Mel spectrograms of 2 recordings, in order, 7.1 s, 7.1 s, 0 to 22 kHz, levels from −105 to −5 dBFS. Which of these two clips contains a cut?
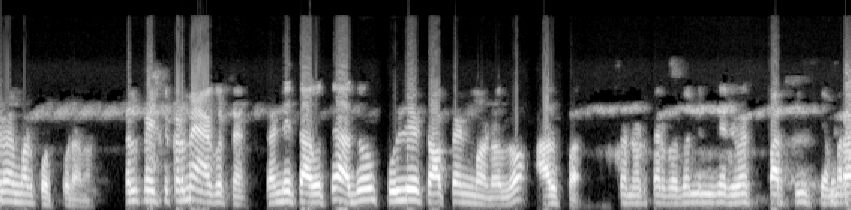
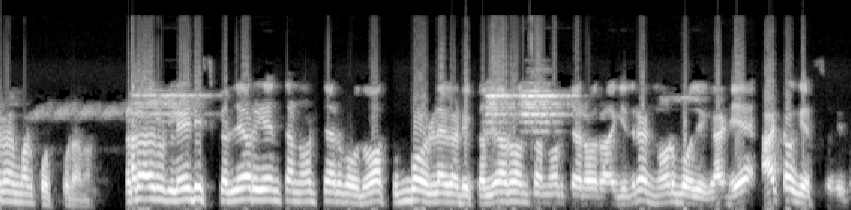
second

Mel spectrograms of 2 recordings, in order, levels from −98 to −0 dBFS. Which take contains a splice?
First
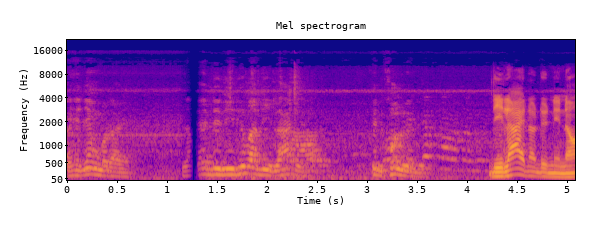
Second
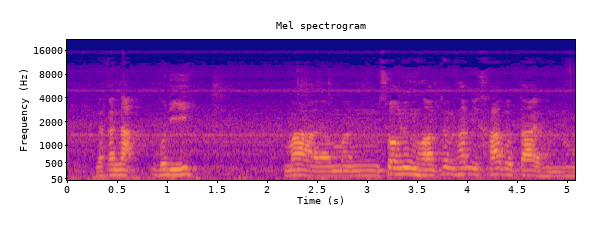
first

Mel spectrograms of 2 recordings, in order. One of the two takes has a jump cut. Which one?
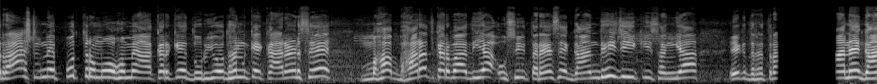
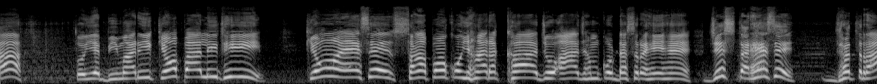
second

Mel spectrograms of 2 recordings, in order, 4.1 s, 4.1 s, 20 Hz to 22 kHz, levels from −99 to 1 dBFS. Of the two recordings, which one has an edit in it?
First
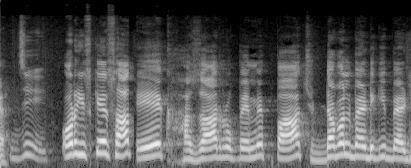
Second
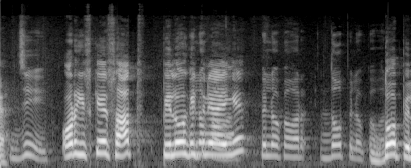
first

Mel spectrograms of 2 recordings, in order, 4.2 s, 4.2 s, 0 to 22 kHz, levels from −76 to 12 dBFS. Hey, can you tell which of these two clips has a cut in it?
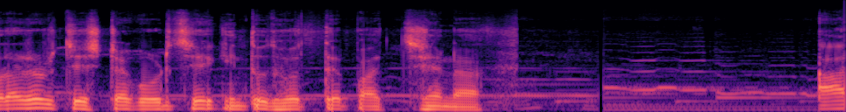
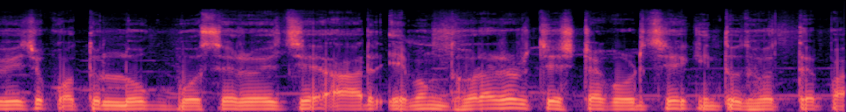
first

